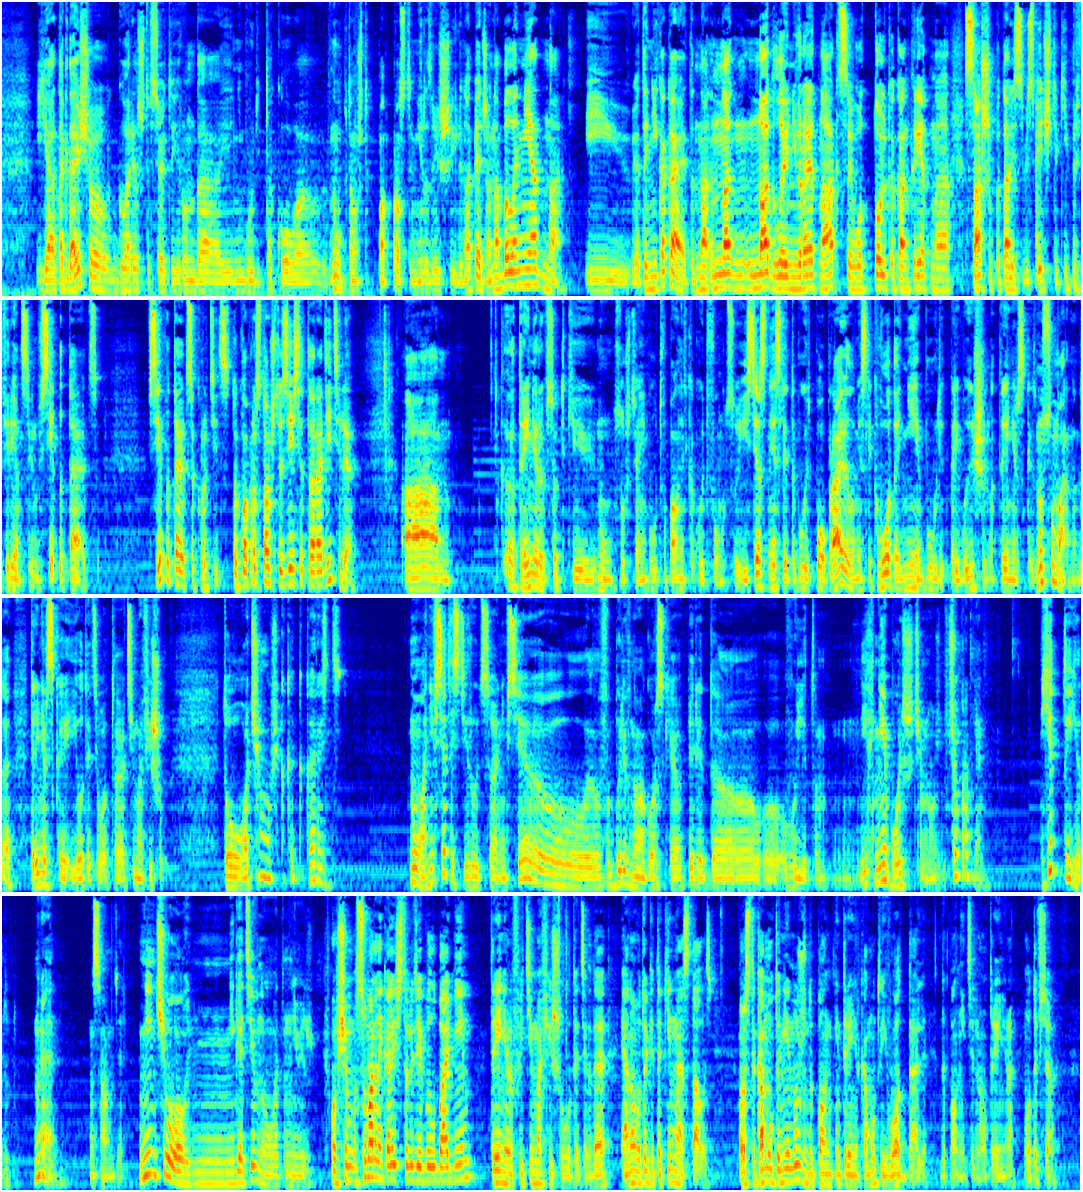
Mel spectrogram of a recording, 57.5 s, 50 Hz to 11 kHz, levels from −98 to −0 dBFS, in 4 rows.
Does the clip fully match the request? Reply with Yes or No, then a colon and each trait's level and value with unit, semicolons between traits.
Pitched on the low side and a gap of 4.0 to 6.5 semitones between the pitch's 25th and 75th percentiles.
Yes: low, 120 Hz; average, 4.7 semitones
